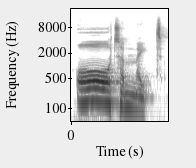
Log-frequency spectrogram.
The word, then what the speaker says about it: automate: important word here is automate again notice the the stress on the o and it's not a or ow it's o o as in more m o r e it's or and again notice the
